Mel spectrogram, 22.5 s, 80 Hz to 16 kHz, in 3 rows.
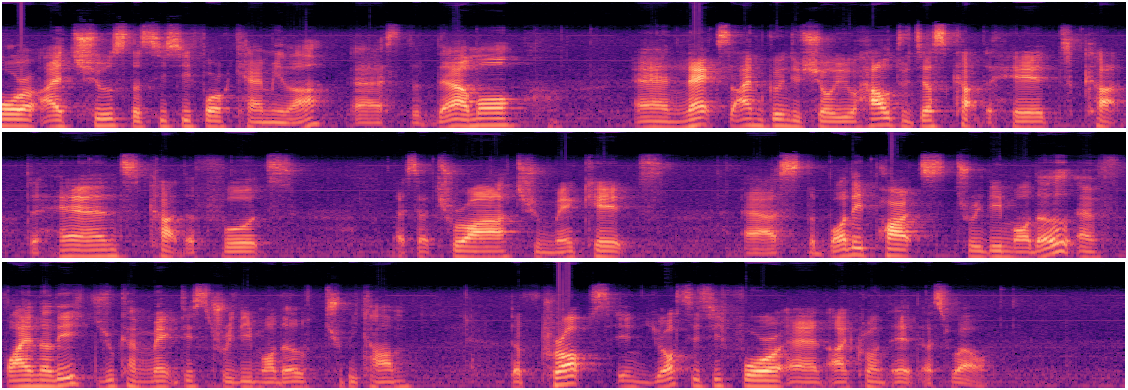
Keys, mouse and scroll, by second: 0.8 click, 1.9 scroll down 1, 2.1-2.9 scroll up 4, 3.1 x, 3.2-3.5 drag, 3.8 x, 3.9-4.5 drag, 4.6 c, 4.8-5.2 drag, 5.5 scroll down 1, 6.8 scroll down 1, 7.1-9.0 typing, 7.2-7.7 drag, 8.0 drag, 8.5-9.0 drag, 9.9 scroll down 1, 10.2 x, 10.3-10.7 drag, 11.0-12.3 drag, 13.3 click, 14.9 click, 21.6 click.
